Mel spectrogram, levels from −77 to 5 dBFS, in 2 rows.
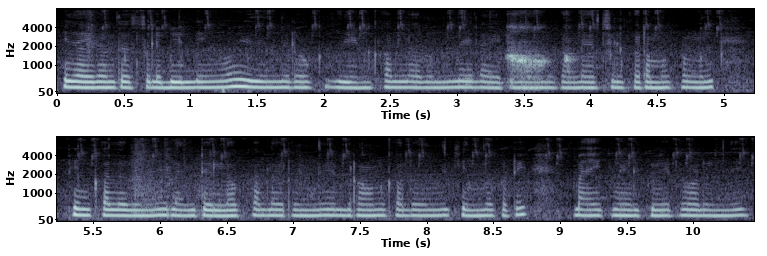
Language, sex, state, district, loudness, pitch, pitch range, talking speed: Telugu, female, Andhra Pradesh, Guntur, -16 LUFS, 205 Hz, 200-210 Hz, 120 wpm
